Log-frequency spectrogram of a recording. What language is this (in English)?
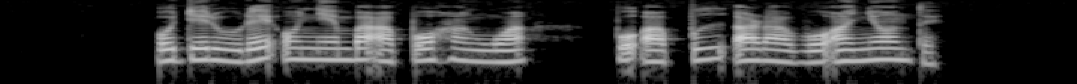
Guarani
